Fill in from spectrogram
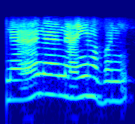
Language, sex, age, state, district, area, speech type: Odia, female, 18-30, Odisha, Kendujhar, urban, conversation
